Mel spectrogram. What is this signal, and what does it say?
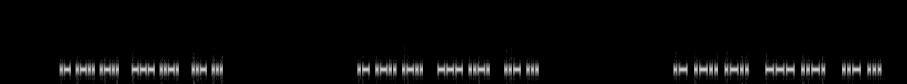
Morse code, heard as a keyed tone, about 50 wpm, 700 Hz. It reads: ALL OF US ALL OF US ALL OF US
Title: Speed-Racing - Sets of 3 Words 40wpm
